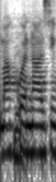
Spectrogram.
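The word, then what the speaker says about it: Mkhwanazi: Do you see the title of the document draft for MMC iPad Makanazi just as you pronounce his name Makuanazi with the A.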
